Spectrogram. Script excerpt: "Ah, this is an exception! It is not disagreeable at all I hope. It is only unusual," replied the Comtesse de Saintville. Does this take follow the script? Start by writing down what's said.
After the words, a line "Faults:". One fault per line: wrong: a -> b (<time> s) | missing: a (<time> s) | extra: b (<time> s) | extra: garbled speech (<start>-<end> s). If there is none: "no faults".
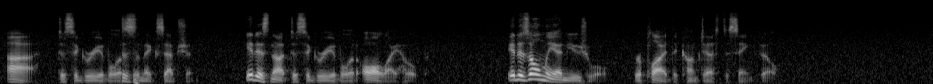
"Ah, disagreeable is an exception! It is not disagreeable at all I hope. It is only unusual," replied the Comtesse de Saintville.
Faults:
wrong: this -> disagreeable (0.6 s)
